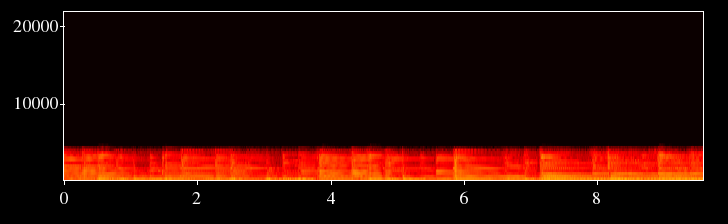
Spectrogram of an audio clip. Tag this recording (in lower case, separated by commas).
music, guitar, musical instrument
